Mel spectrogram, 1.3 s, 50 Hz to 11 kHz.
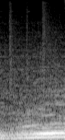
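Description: Audi R8 with a naturally aspirated engine roaring while drifting, a steady loud rising engine drone heard close without speech.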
